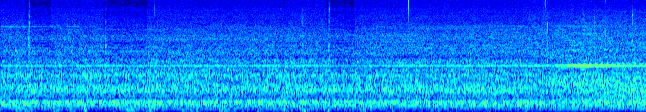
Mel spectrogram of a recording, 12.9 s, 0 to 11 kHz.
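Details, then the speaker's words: 2000 Glacier Breeze (Hampton Bay/Fedders) HBQ050 window AC after condenser replacement, first run at about 73 degrees room: steady even compressor and fan hum with constant faint tone, no knocks or rattles, getting colder right away; normal running. "So we're going to start it up for the first time, fully assembled, and see what it does. Oh yeah, this thing's getting colder right away."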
